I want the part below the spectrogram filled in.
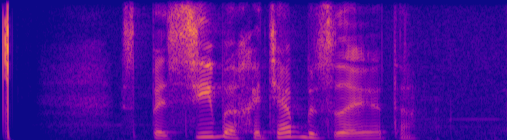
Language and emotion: Russian, neutral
